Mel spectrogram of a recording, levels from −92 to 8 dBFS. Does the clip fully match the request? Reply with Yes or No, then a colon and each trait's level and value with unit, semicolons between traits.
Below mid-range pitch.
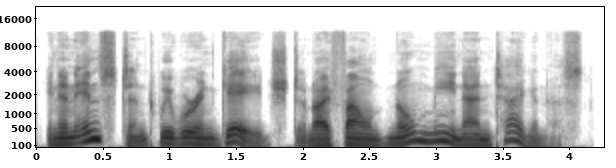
Yes: low, 125 Hz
